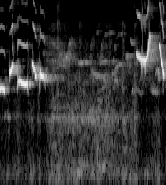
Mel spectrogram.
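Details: Oriental magpie-robin singing with beak open wide in a sharp, punchy style: quick string of bright whistled notes and slurs, a quiet pause, then another loud burst of rising whistles.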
